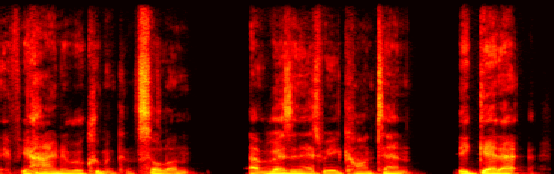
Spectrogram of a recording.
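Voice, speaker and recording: The voice has a strong Geordie accent, a dark, mellow tone and a somewhat breathy quality. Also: man. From Newcastle upon Tyne, England. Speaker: recruitment agency owner. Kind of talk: podcast interview answer. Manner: energetic, blunt.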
